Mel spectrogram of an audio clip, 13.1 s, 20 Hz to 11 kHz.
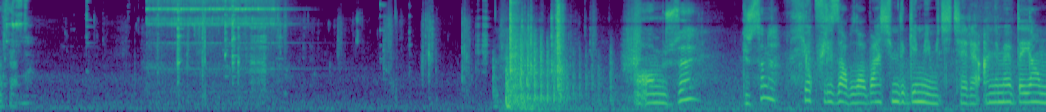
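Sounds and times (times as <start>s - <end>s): electric doorbell ringing: 1.8s - 3.9s
door opening with a rattle: 6.1s - 7.9s.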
